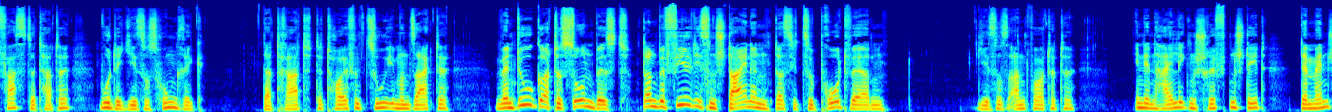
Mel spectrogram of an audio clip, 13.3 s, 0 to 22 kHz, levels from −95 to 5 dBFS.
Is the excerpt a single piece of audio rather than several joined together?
yes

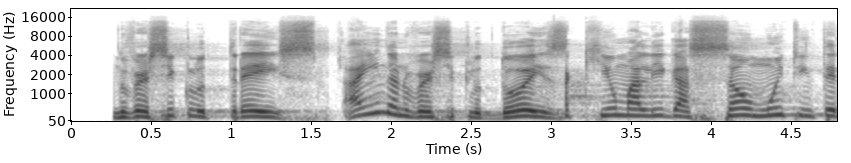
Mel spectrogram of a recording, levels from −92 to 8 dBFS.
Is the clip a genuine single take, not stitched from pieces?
no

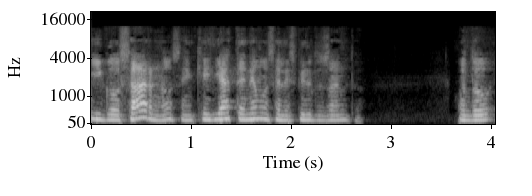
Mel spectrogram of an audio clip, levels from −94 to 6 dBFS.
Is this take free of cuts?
yes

